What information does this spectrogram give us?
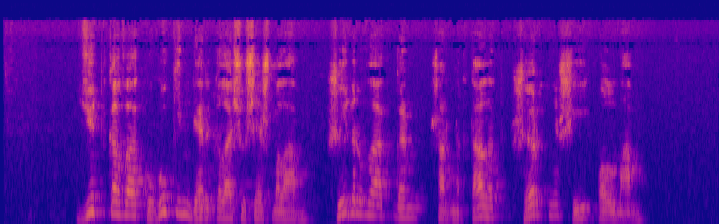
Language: Mari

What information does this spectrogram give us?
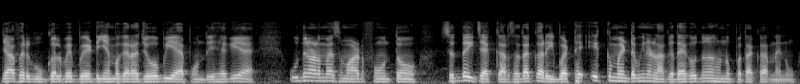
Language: Punjabi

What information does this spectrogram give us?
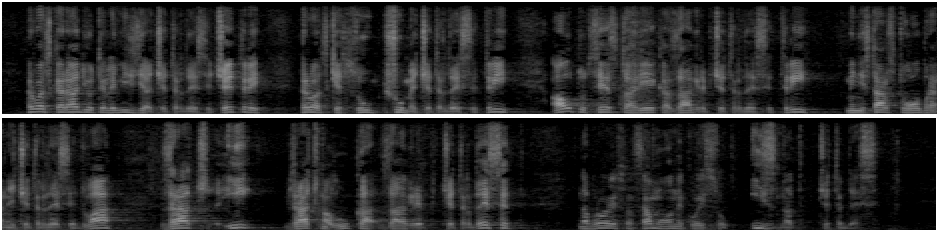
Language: Croatian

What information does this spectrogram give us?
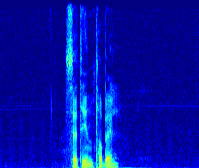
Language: Norwegian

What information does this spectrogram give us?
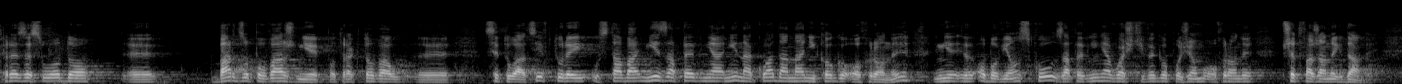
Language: Polish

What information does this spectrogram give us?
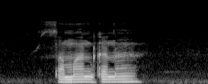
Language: Santali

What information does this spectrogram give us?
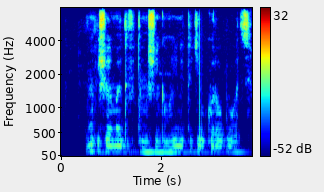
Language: Kinyarwanda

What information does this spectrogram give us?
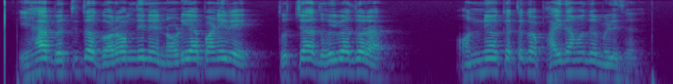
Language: Odia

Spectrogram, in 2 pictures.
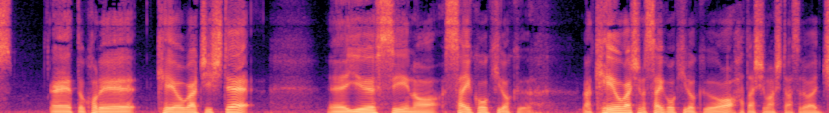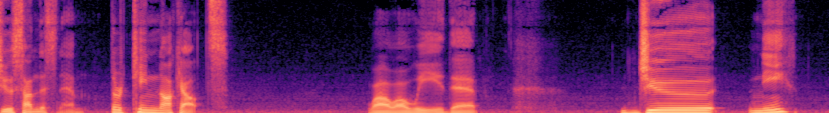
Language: Japanese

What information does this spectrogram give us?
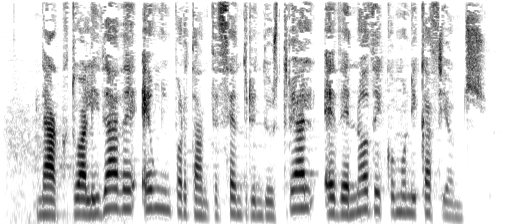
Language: Galician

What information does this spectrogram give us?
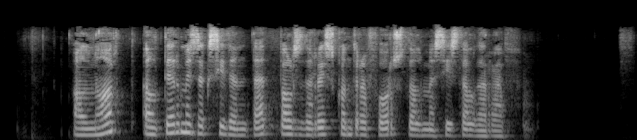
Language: Catalan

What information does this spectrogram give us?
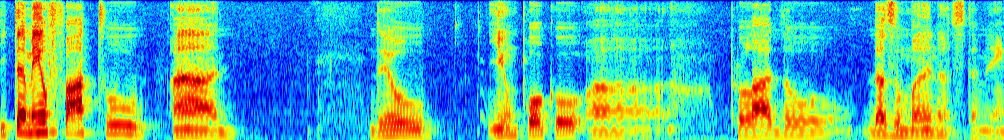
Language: Portuguese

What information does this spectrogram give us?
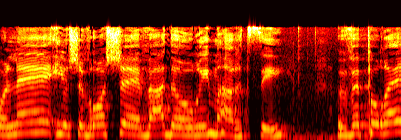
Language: Hebrew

